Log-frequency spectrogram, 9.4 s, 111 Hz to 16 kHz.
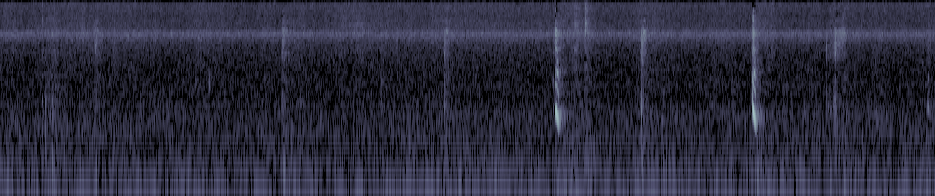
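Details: Repeated hiccups recorded 2014-10-15: soft, abrupt catches about every two seconds, two of them louder, over a steady room hum.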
